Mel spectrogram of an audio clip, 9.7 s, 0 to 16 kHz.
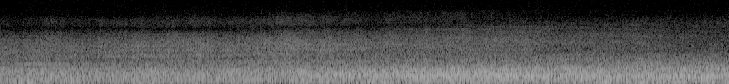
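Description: Distant jet engines of a Boeing 767 running as it rolls along the runway, a steady rumble that grows gradually louder about halfway through.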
